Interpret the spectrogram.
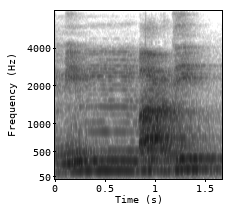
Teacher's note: نون ساکن، نون تنوین کے بعد اسی طرح اگر کوئی با آ جائے، اگر با حرف آ جائے تو با کے اندر میم کی آمیزش کرتے ہوئے پڑھیں گے، یعنی گویا کہ جب نون کا میم میں اقلاب کریں گے تو اس وقت میم کی آواز اس میں آئے گی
